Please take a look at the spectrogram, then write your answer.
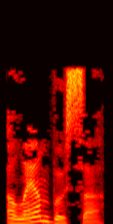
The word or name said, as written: alambusa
